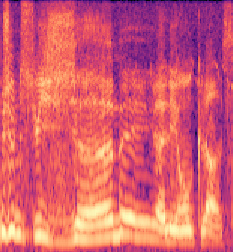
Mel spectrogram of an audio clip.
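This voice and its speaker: With light background noise, a man does a cartoonish character voice at a high pitch and a very slow pace. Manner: cheerful, lightly whimsical.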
